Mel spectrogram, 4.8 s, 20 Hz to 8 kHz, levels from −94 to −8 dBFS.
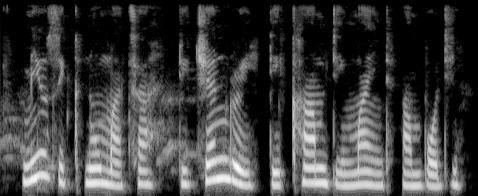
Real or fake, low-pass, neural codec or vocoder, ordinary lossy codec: real; 7.2 kHz; none; none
